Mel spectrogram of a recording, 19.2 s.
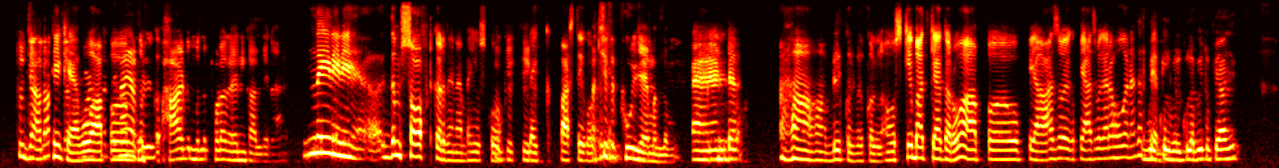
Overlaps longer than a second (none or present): present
